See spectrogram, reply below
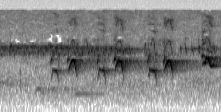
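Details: Japanese thrush in early-summer Hokkaido forest, Japan, delivering a quick sequence of sharp whistled notes, about five loud phrases in two seconds, over a hiss of faint high background sound.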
